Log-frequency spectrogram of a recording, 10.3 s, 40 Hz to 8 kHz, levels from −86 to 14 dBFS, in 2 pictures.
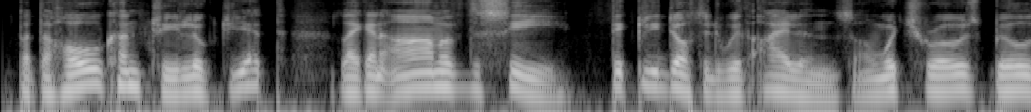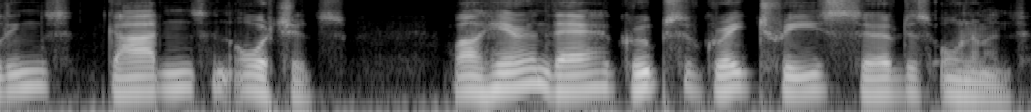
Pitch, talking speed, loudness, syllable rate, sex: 110 Hz, 200 wpm, -18 LUFS, 5.4 syllables/s, male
